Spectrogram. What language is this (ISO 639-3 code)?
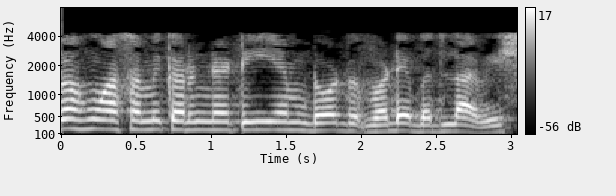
guj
